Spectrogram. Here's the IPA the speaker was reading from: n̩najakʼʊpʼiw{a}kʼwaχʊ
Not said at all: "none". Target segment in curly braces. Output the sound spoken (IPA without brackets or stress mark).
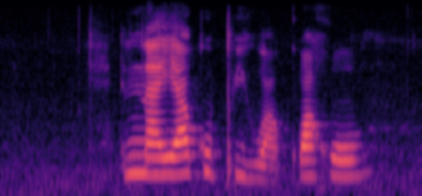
a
